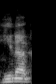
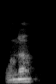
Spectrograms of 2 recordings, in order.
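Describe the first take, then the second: First: The first vowel is a front 'i' sound. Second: The first vowel is a rounded 'u' sound. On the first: This is the Gulf dialect form. "Gulf वाले लोग हिना कर देते हैं, हाँ पे जेर दे देते हैं" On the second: This is the formal standard Arabic form. "अरबी ये फुसहा लफ्ज है हुना"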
